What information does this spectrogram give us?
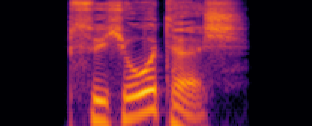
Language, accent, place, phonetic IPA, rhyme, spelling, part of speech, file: German, Germany, Berlin, [psyˈçoːtɪʃ], -oːtɪʃ, psychotisch, adjective, De-psychotisch.ogg
- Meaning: psychotic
